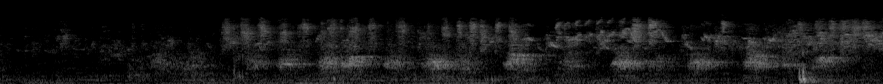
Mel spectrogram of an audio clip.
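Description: Small birds chirping over and over, starting about two seconds in, with a single sharp knock near the end.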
